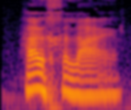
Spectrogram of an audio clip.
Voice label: "huichelaar", Dutch

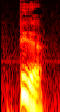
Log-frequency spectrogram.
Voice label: "puur", Dutch

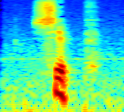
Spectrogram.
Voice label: "sip", Dutch

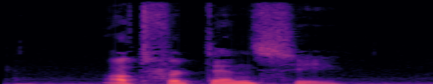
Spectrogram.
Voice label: "advertentie", Dutch

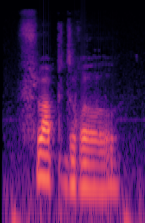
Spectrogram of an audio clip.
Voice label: "flapdrol", Dutch

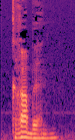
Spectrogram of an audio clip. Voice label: "krabben", Dutch

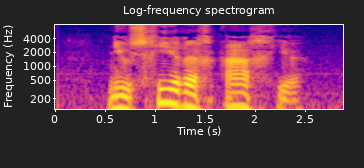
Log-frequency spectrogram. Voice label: "nieuwsgierig Aagje", Dutch

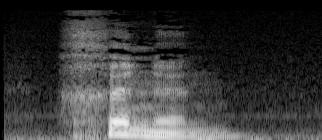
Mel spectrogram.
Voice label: "gunnen", Dutch

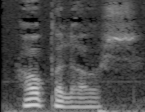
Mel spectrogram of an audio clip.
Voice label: "hopeloos", Dutch

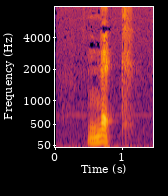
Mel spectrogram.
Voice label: "nek", Dutch

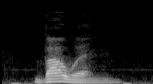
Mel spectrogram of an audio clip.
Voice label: "bouwen", Dutch

